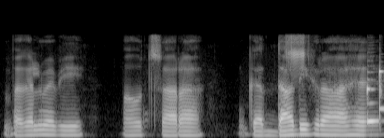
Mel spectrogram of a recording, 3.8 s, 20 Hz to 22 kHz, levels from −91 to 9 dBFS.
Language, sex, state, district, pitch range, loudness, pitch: Hindi, male, Jharkhand, Palamu, 115-130 Hz, -19 LUFS, 125 Hz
